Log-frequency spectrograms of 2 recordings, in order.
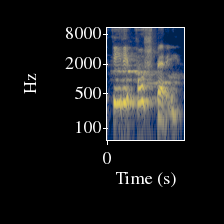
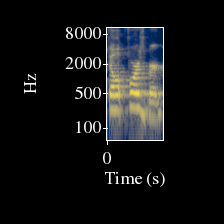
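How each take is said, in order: First: The name is said with a Swedish pronunciation. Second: The name is said with an English pronunciation. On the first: "It's in Swedish, the pronunciation is" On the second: "but in English"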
